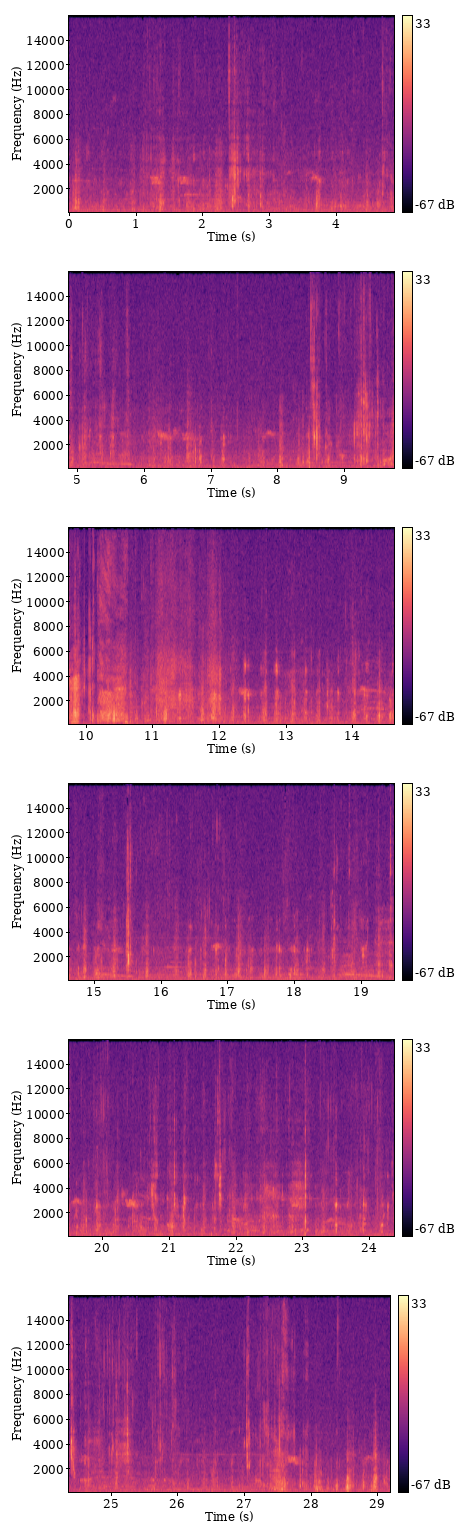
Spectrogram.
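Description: Close-miked eating: chewing and crunching of shrimp and rice with sardine sambal, eaten by hand, with many small wet mouth clicks. The loudest bites come around ten seconds in.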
